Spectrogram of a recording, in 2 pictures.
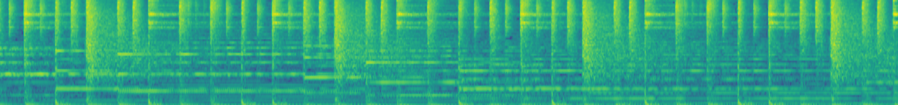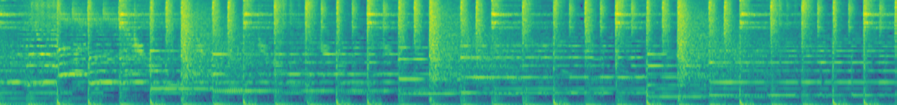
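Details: Electronic dance music with a steady driving beat, deep bass and bright synth notes fills the whole stretch, with no animal voice anywhere.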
